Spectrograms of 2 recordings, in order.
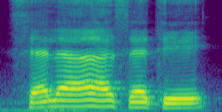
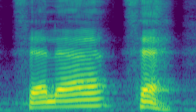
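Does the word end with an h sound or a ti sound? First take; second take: ti sound; h sound. First: The word ends with the syllable ti. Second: The word ends with a soft h sound. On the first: The reciter continues without stopping. "selâseti yazılışı böyle" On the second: The reciter stops on this word. "şöyle durulur"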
